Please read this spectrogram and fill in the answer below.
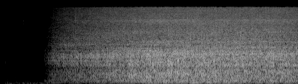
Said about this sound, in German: dann fließt das Wasser. Es wird gemessen und es gibt schockierende Entdeckungen.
